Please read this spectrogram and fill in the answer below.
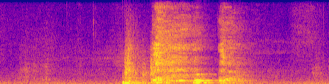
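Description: A person coughing faintly: a short cluster of coughs about a second in, in an otherwise quiet room.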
